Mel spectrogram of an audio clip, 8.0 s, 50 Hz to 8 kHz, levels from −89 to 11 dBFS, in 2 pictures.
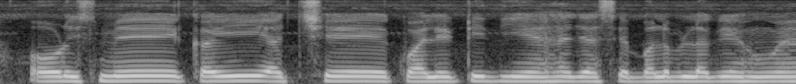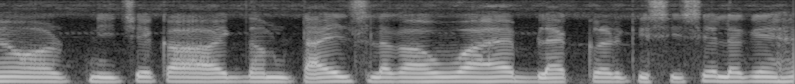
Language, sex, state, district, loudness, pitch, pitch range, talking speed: Hindi, male, Bihar, Sitamarhi, -14 LUFS, 160 Hz, 150-160 Hz, 195 wpm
